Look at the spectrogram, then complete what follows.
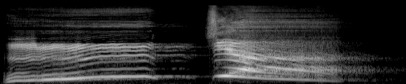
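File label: cinematic voice, Spanish; lineage2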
